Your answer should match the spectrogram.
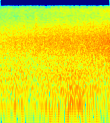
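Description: Heavy rain pours down in a dense, even roar with a low rumbling undertone, continuous and close throughout.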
